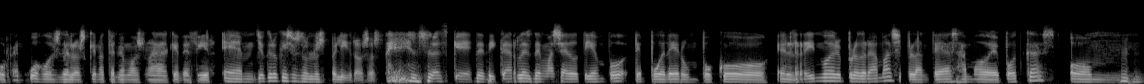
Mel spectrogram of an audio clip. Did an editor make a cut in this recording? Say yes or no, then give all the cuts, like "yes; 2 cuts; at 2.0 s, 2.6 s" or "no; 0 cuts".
yes; 3 cuts; at 4.7 s, 6.8 s, 9.0 s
